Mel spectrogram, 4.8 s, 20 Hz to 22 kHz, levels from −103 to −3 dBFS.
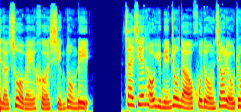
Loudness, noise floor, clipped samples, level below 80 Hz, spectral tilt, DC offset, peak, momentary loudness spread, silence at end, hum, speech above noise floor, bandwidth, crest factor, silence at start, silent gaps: -15 LUFS; under -90 dBFS; under 0.1%; -44 dBFS; -5 dB/octave; under 0.1%; -2 dBFS; 4 LU; 0 s; none; over 75 dB; 19.5 kHz; 12 dB; 0 s; 1.86-2.40 s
